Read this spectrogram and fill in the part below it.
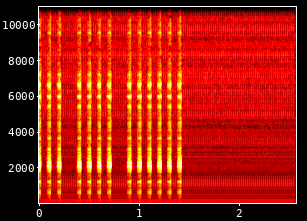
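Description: Short electronic blips tick rapidly.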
